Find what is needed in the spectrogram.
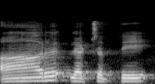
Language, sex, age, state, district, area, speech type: Malayalam, male, 60+, Kerala, Malappuram, rural, spontaneous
